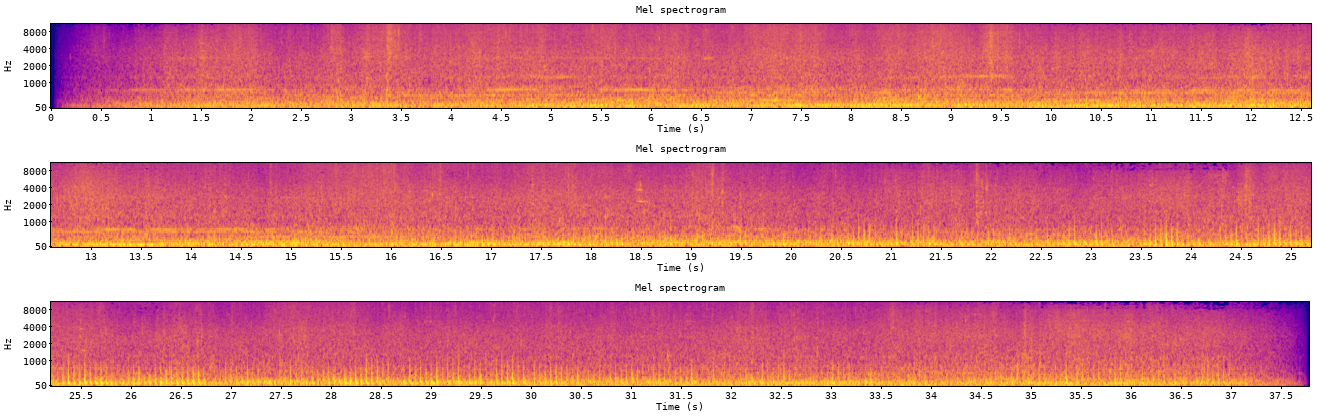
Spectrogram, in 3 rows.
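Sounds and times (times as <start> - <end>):
motorized boats leaving harbour at harbour mouth: 0.0 - 37.7.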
